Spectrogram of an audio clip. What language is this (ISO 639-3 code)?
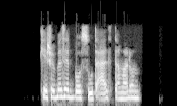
hun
